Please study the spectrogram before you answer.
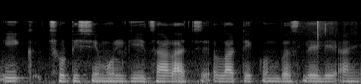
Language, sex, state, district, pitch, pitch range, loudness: Marathi, male, Maharashtra, Pune, 140 Hz, 135-145 Hz, -28 LUFS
